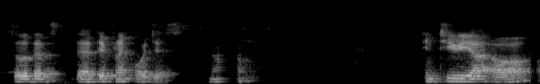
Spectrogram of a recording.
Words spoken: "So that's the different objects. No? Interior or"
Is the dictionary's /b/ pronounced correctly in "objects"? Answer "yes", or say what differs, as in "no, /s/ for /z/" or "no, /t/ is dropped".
no, /b/ is dropped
